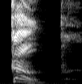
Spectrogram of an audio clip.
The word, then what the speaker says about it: gulp: In this word, the G is followed by a U. Therefore, the G is a hard G. This word is gulp.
